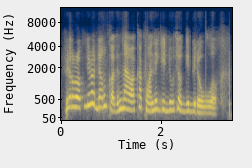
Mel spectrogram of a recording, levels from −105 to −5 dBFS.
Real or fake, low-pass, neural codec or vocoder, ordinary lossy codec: fake; 10.8 kHz; codec, 24 kHz, 0.9 kbps, WavTokenizer, large speech release; AAC, 32 kbps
